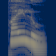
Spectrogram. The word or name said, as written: ಪೈಲು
